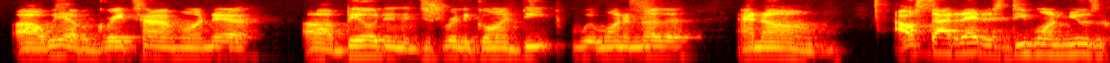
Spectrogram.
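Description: This man speaks with an American accent at a medium pitch. His pace is moderate. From New Orleans, Louisiana. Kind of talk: casual chat. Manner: animated.

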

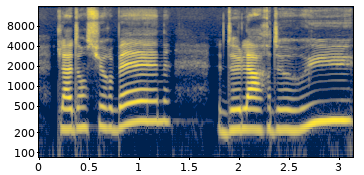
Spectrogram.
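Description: On a very clean recording with a silent background, a woman's voice sits fairly high in pitch with a dark, mellow tone. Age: 30s. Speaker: dancer, choreographer and doctor. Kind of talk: casual interview. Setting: dance school room during classes.

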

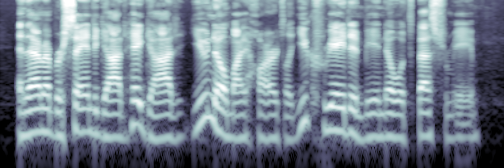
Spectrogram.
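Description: A man with a fairly high voice speaks at a very fast pace. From North Dakota. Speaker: campus ministry worker. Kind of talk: interview testimony.

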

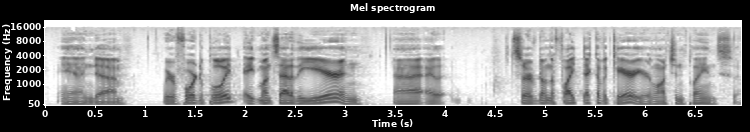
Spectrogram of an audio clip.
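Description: An American man with an ordinary speaking voice speaks at a moderate pace and fairly low pitch. His intonation is lively, and the recording is very clean with a silent background. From US South, Savannah, Georgia. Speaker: motivational speaker and author, navy veteran. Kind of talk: interview.

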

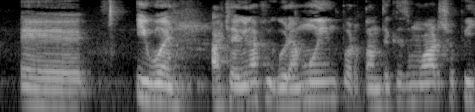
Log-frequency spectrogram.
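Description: The speaker is a man. Ordinary pitch variation runs through his voice. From Colombia, Pereira area. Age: 20s. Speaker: activist and law student. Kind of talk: informal talk. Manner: halting.

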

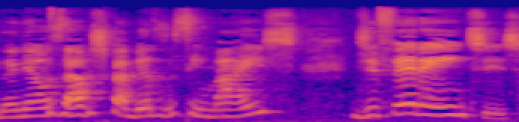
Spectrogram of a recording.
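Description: A woman's fairly high voice with lively intonation and audible room echo. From Niterói, Rio de Janeiro, Brazil. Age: 40s. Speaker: host's wife. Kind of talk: casual chat.

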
